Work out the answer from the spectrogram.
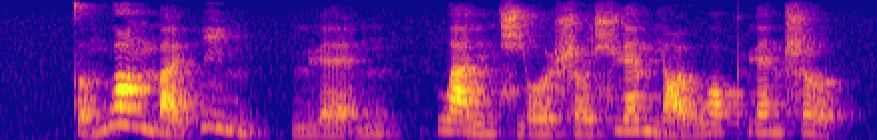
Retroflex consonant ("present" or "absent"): present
